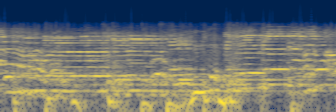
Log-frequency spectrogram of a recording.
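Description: Live gospel worship music: a band with guitar and a steady beat, with voices singing.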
